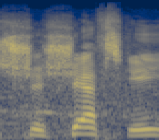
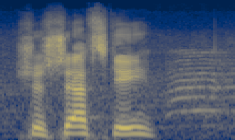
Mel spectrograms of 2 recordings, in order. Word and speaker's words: Krzyzewski: This is Krzyzewski, yes, spelled the same way and pronounced the same way as the Duke basketball head coach.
